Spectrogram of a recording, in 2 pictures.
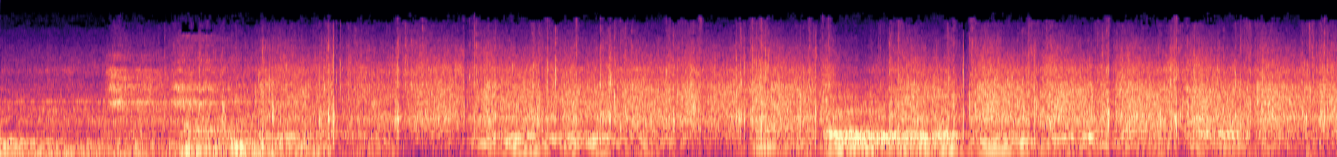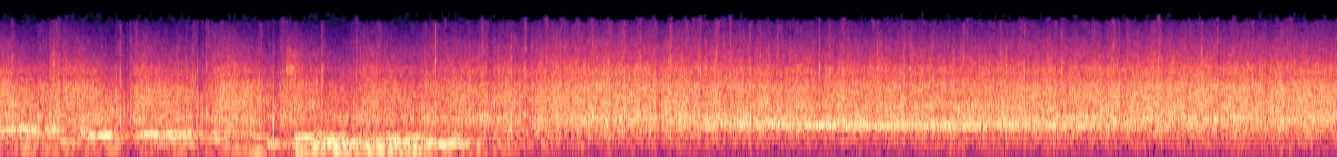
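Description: A large arena crowd applauds steadily for about twenty seconds as Dennis Rodman walks to the microphone, a dense wash of clapping, with a few louder voices and cheers rising over it partway through.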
